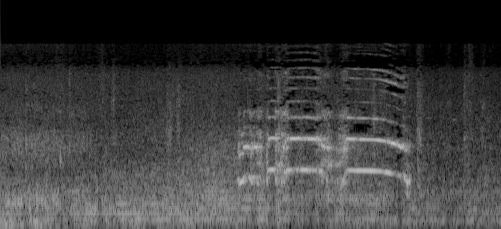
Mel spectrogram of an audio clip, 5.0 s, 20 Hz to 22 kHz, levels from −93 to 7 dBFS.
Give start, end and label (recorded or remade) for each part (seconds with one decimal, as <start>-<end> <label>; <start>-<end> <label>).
0.0-5.0 recorded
